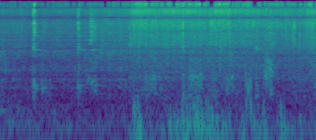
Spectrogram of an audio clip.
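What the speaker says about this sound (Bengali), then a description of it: "এবার আদা রসুনটা একটু ভালো করে ভেজে নেবো" Ginger-garlic paste frying in a pan, a close, steady hiss of sizzling oil broken by a few sharp clinks and stirring knocks.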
